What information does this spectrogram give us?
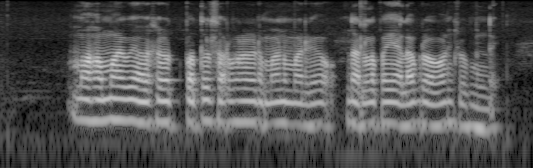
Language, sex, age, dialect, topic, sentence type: Telugu, male, 18-24, Utterandhra, agriculture, question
